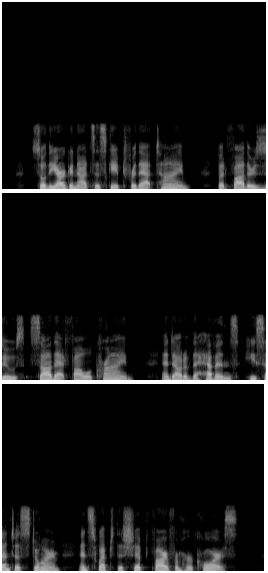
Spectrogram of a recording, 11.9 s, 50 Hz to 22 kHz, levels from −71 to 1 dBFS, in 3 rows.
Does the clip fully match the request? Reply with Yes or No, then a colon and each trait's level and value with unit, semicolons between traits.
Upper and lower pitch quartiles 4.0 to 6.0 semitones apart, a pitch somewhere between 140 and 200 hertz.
Yes: average, 4.4 semitones; high, 190 Hz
